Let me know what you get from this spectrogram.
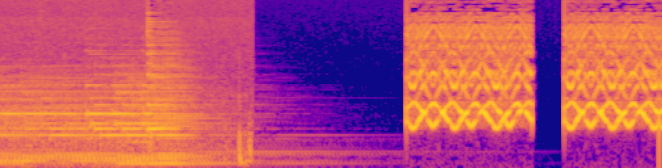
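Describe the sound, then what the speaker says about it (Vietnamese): An armored riot police car siren wails in two loud, rapid warbling bursts separated by a short gap, following a fading stretch of narration and near silence. "Riots police car."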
